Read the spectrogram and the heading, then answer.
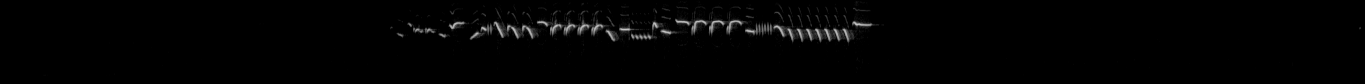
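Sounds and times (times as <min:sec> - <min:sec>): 
Eurasian wren singing: 0:04.0 - 0:08.7.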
